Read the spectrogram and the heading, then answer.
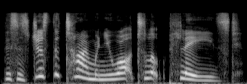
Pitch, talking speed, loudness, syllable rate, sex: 255 Hz, 265 wpm, -16 LUFS, 5.2 syllables/s, female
